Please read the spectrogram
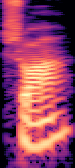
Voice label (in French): "shua2", chinois; Cours-de-Chinois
